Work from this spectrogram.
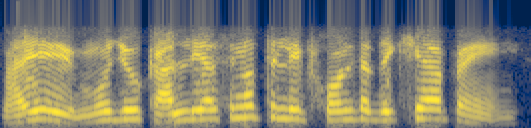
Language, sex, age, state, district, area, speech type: Odia, male, 45-60, Odisha, Bhadrak, rural, conversation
